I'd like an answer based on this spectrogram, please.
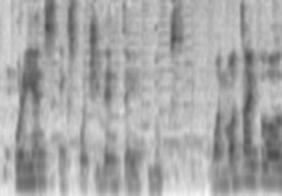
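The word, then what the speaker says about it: Oriens ex Occidente: you'll have to bear with me here it's pronounced orients expochidente one more time for all of y'all who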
